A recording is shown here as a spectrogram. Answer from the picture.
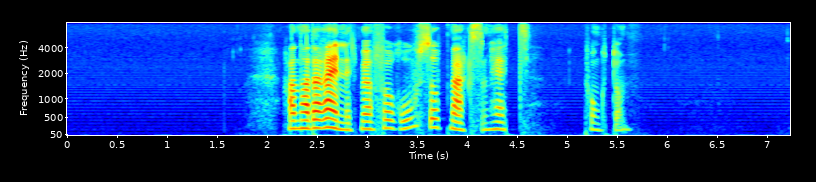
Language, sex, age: Norwegian, female, 50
